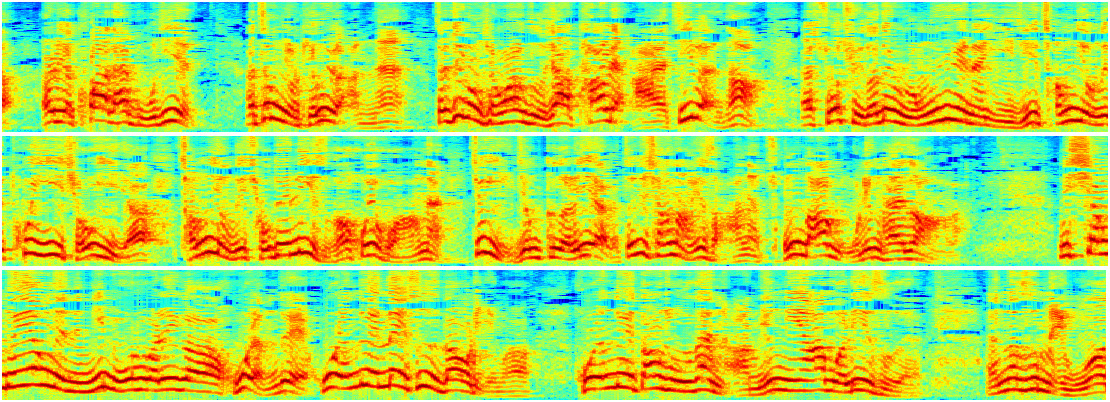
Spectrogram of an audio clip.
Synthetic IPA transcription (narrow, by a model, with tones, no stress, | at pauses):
ə˞˧˥t͡ɕʰɛ˨˩kʰwa˥˩ə˩a˥˩ɪp̬u˧˥t͡ɕi˥˩n | ə˧ʈ͡ʂɤ˥˩ŋt͡ɕi˨˩pʰi˧˥ŋɥɛ̰˨˩nnə˦t͡sa˥˧ɪʈ͡ʂɤ˥˩ʈ͡ʂʊ˨˩ŋt͡ɕʰkʰwɑ˥˧˥t͡sɹ̩˨˩ɕja˥˩t̪ʰa˥lj̰t͡ɕi˥pə˨˩nʂɑ˥˩ŋə˧swɔ˧˥t͡ɕʰy˨˩t̪ɤ˧˥d̪ə˧ɻʊ˧˥ŋy˥˩nə˩i˨˩t͡ɕi˧˥ʈ͡ʂʰɤ˧˥ŋt͡ɕi˨˩ŋd̪ə˧˩t̪ʰwe˥˧ɪi˥˩t͡ɕʰjo˧˥ʊi˨˩ɐ˦ʈ͡ʂʰɤ˧˥ŋt͡ɕi˨˩ŋd̪ə˦˩t͡ɕʰjo˧˥ʊt̪we˥˧ɪli˥˩ʂɻ̩˨˩xɤ˧˥xwe˥ɪxwɑ̰˧˥ŋnə˧t͡ɕjo˥˩ʊḭ˨˩t͡ɕi˥ŋkɤ˥˧ljɛ˥˩lə˩ʈ͡ʂɤ˥˧˩t͡ɕjɕjɑ˥ŋt̪ɑ˨˩ŋy˧˥˩sa̰˨˧˥nnə˧t͡sʰʊ˧˥ŋt̪a˧˥ku˨˩li˥˩˧ŋkʰa˥ɪʈ͡ʂɑ̰˨˩ŋlə̰˦ | ni˧˩ɕjɑ˥˧ŋt̪we˥˧ɪɤ˥˧ŋsə˧˩nə˩ni˧˥pi˨˩ɻu˧˥ʂwɔ˥ʈ͡ʂɤ˥˩ɡə˩xu˧˥ɻə˧˥nt̪we˥˩ɪxu˧˥ɻə˧˥nt̪̬we˥˧ɪle˥˧ɪsɹ̩˥˩d̪ə˩t̪ɑ˥˩ʊlḭ˨˩mɐ̰˦ | xu˧˥ɻə˧˥nt̪we˥˩ɪt̪ɑ˥ŋʈ͡ʂʰu˥d̪ə˧t͡sa˥˩ɪna̰˨˧˩mi˧˥ŋni˧˥a˥pɔ˧˩li˥˩ʂɹ̩˨˩ | ə˧na˥˧ʂ̬ɻ̩˥˩me˨˩ɪkwɔ˧˥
